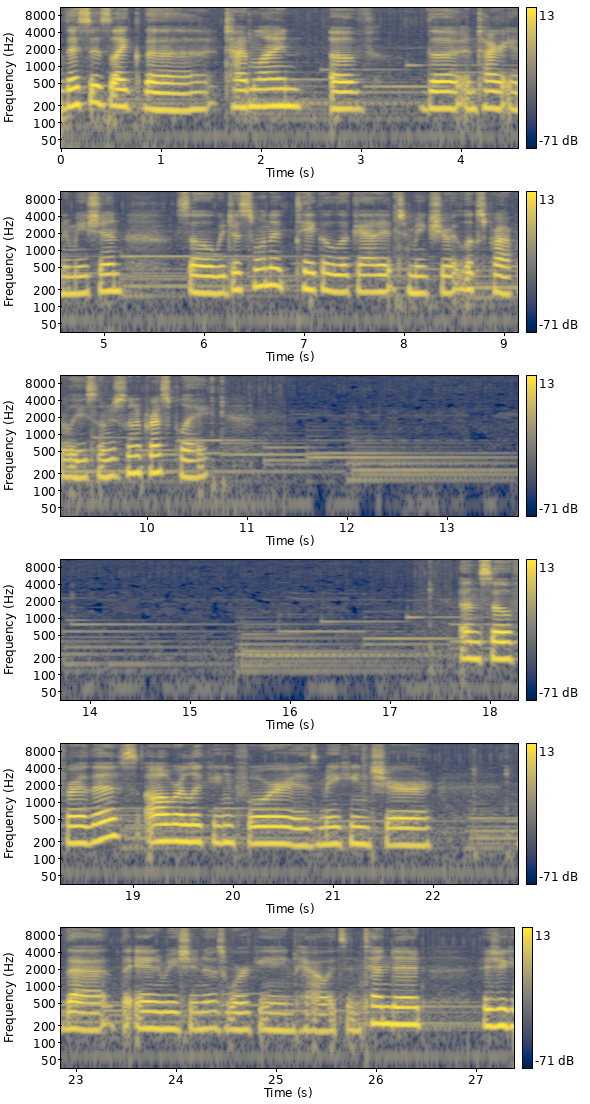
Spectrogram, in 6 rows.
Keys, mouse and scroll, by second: 7.0 click, 13.9 scroll down 1, 17.3-18.8 middle drag, 22.8 middle click.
